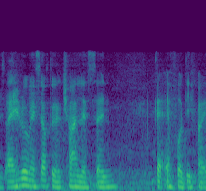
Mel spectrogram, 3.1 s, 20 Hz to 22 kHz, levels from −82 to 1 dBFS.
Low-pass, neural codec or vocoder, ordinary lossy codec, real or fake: 7.2 kHz; codec, 16 kHz in and 24 kHz out, 1.1 kbps, FireRedTTS-2 codec; none; fake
